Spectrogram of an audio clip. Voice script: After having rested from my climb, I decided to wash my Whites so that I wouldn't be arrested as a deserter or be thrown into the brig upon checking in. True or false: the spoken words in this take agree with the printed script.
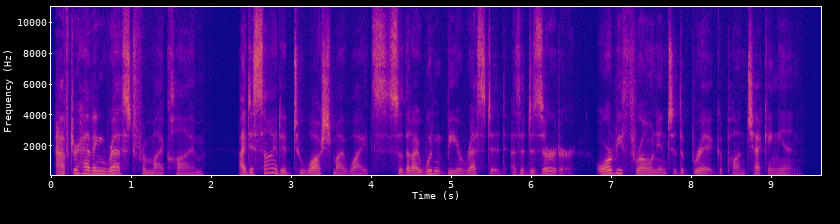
false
